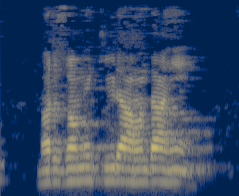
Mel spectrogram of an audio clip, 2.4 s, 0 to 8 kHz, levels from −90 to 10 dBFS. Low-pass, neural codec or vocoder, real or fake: 7.2 kHz; none; real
